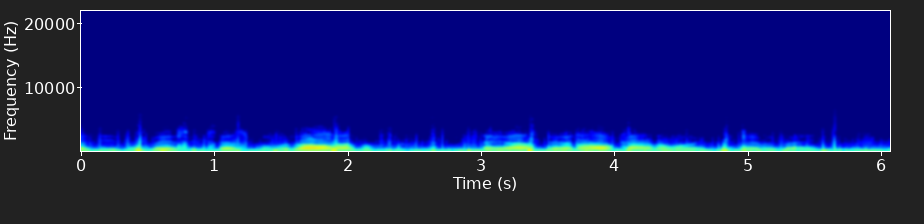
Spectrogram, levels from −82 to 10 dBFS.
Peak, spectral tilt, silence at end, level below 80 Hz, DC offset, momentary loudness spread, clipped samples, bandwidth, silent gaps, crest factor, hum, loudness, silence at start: -12 dBFS; -11.5 dB/octave; 0 s; -50 dBFS; under 0.1%; 16 LU; under 0.1%; 4.4 kHz; none; 20 dB; none; -33 LUFS; 0 s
